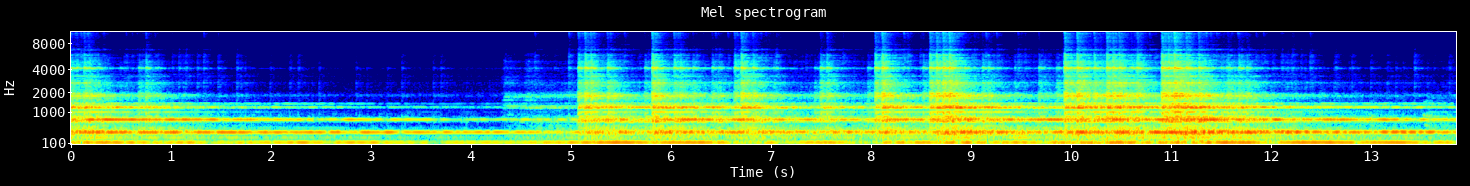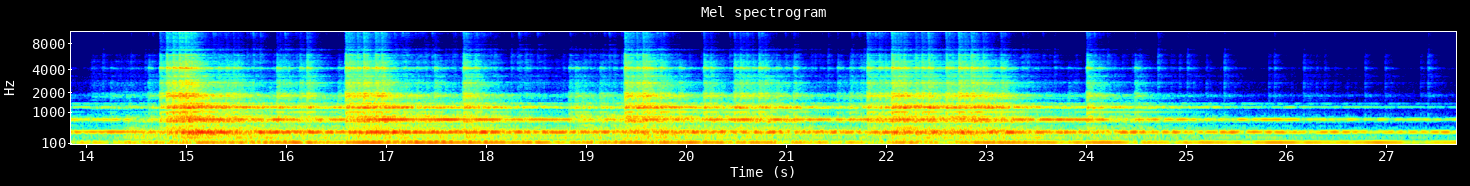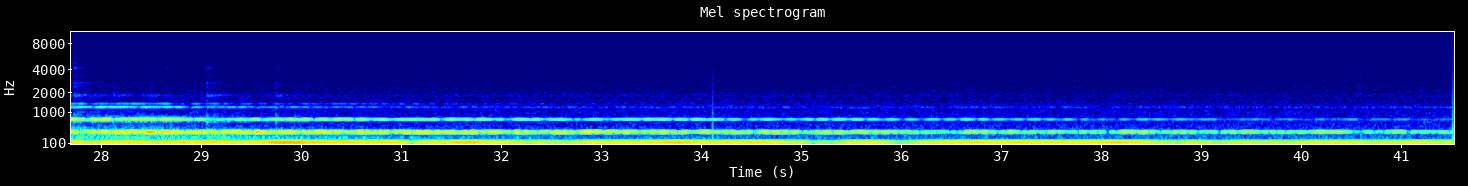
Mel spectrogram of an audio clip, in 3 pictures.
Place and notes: pont de Précy-sur-Oise, Pl. de la Gare, Précy-sur-Oise, France - Pont de Précy 3
Vibration of the adjacent pedestrian footbridge at the passage of cars on the bridge, recorded with Zoom H5+AKG C411.
Hauts-de-France, France métropolitaine, France, 7 January 2022, 18:38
